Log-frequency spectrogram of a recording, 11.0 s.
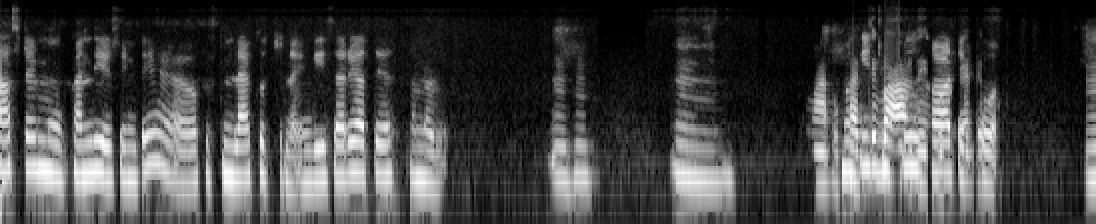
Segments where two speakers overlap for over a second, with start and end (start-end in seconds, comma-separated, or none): none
